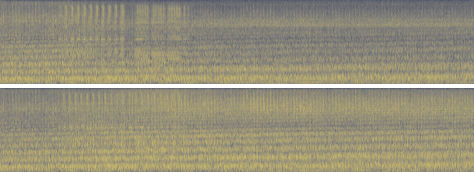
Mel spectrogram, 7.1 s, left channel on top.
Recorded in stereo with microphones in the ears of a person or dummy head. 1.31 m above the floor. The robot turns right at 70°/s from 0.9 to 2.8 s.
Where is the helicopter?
Centre (ahead or behind); by 7.1 s 40° right (ahead or behind).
